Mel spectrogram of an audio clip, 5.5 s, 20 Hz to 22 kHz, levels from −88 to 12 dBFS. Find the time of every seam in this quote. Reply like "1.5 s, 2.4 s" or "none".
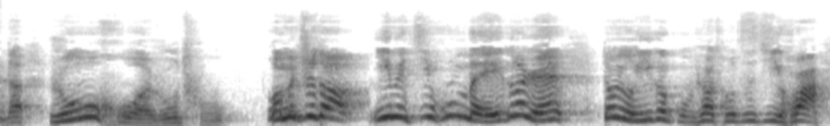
2.4 s

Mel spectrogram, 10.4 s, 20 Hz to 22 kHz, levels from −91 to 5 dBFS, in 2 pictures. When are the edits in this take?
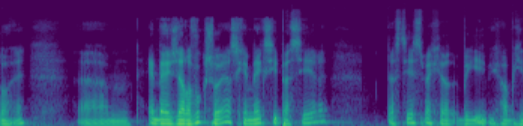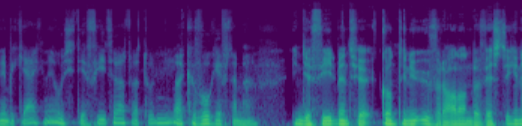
6.9 s

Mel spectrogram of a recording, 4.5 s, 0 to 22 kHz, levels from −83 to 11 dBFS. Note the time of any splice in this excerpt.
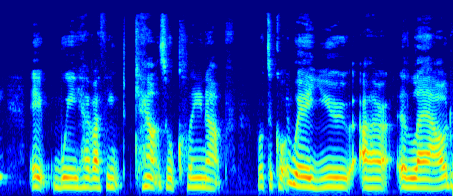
1.2 s, 2.9 s

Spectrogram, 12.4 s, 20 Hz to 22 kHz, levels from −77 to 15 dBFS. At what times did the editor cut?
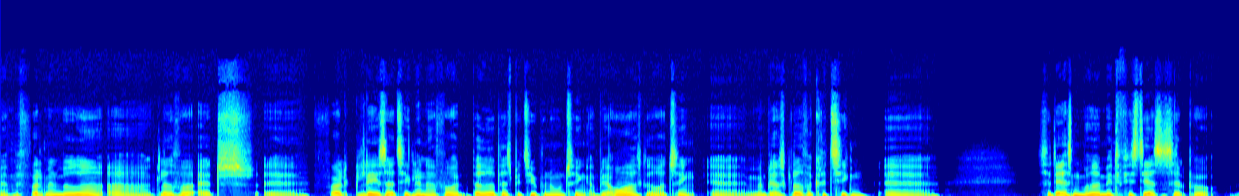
3.1 s

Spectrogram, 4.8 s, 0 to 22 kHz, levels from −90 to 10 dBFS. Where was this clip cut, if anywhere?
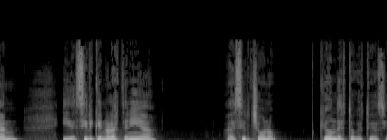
2.7 s

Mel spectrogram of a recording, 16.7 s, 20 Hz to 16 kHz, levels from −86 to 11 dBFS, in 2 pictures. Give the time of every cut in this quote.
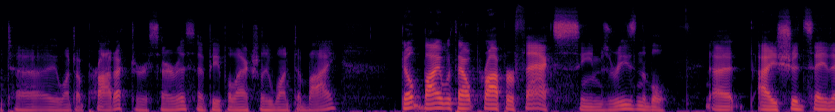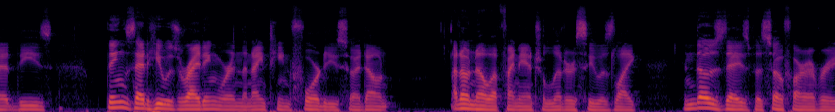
7.1 s

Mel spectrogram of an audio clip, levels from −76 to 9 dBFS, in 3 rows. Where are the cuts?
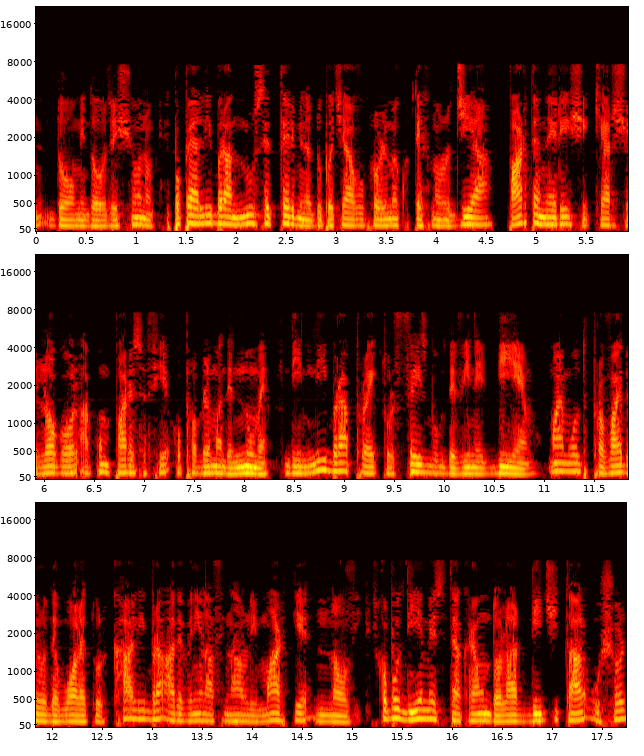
none

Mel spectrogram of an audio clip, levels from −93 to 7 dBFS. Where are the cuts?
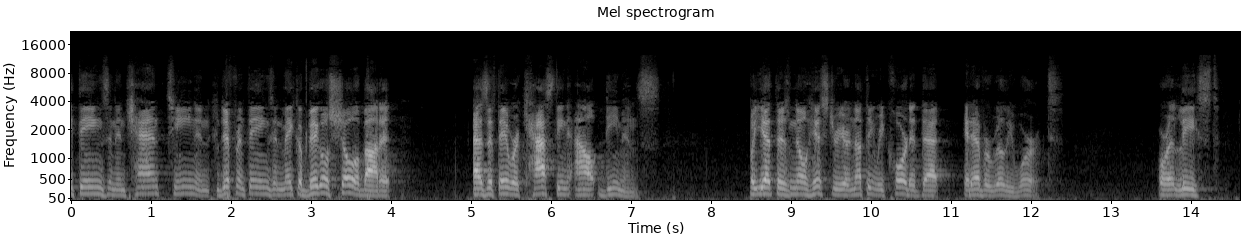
1.8 s, 9.0 s

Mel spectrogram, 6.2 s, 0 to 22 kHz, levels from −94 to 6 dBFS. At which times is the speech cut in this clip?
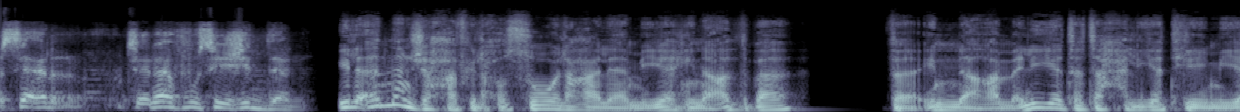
1.6 s

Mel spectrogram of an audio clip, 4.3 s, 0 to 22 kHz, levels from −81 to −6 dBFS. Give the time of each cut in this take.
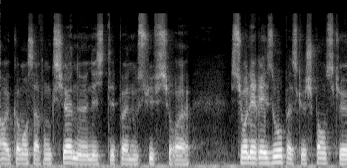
none

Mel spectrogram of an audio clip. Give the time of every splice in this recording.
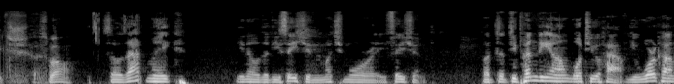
1.0 s

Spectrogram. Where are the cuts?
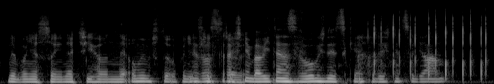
none

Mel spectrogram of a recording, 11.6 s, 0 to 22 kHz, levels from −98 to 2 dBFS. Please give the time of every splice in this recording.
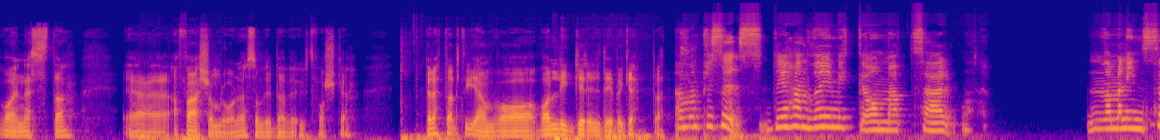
none

